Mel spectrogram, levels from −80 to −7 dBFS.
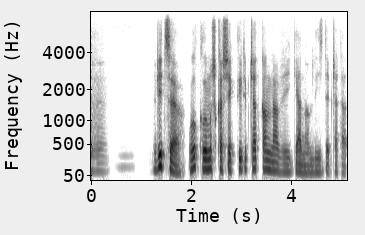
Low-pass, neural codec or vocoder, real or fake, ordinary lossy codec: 7.2 kHz; codec, 16 kHz, about 1 kbps, DyCAST, with the encoder's durations; fake; Opus, 32 kbps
